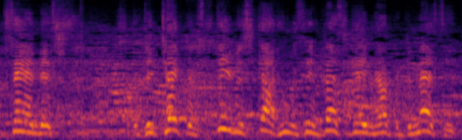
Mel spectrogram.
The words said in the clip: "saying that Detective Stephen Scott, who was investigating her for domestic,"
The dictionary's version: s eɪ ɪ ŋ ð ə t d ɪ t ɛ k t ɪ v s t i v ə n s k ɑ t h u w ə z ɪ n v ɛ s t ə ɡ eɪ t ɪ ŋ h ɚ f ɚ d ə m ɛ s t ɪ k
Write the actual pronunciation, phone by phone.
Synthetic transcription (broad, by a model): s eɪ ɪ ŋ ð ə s d ɪ t ɛ k t ɪ v s t i v ə n s k ɑ t h u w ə z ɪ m v ɛ s t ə ɡ eɪ t ɪ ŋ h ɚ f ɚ d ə m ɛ s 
